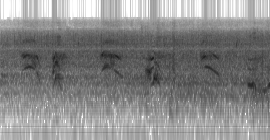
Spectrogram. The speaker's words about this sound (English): Turning off the shower, Regan crouches beside the weeping Bianca.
